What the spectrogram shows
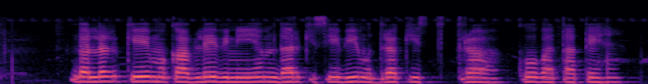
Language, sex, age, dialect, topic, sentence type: Hindi, female, 56-60, Awadhi Bundeli, banking, statement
